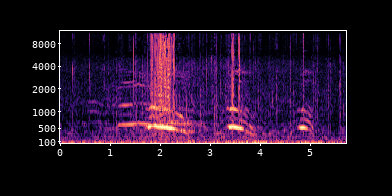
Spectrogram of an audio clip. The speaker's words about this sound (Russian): После закрытия митинга аплодисменты. Позвольте считать ваши аплодисменты за то, что вы принимаете эту резолюцию.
